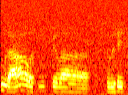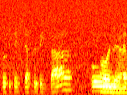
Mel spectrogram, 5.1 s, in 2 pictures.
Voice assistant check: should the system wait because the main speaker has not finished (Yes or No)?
Yes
